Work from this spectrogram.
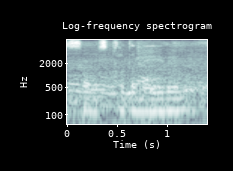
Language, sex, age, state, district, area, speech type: Sanskrit, male, 30-45, Kerala, Thiruvananthapuram, urban, spontaneous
